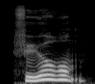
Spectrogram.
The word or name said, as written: førerrum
